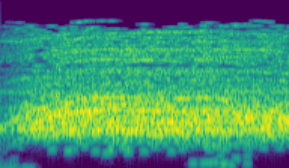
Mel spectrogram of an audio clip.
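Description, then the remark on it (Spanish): A large audience inside a hall shouts and whoops together on request in a loud, sustained roar that holds steady for a couple of seconds, with overlapping voices. “Ahora pueden gritar los de adentro.”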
